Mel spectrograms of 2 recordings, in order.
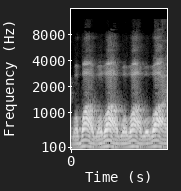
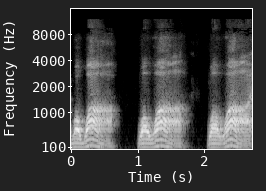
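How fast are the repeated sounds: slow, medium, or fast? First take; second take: medium; slow. First: The repeated sounds come somewhat closer together. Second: The repeated sounds are spaced out slowly.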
